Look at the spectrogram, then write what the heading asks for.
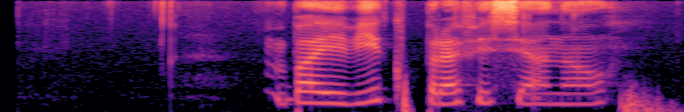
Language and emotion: Russian, neutral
